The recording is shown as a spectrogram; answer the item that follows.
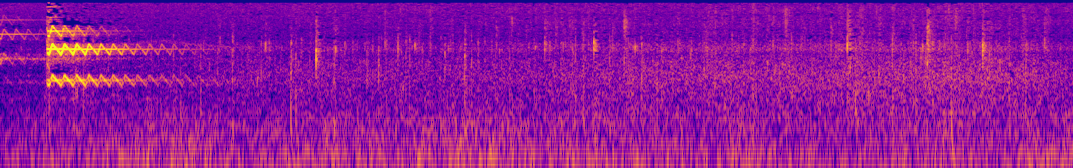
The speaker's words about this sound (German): Es regnet. Was heißt es regnet? Es gießt in Strömen. So einen Regen hat es ja schon seit Jahren nicht mehr gegeben.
